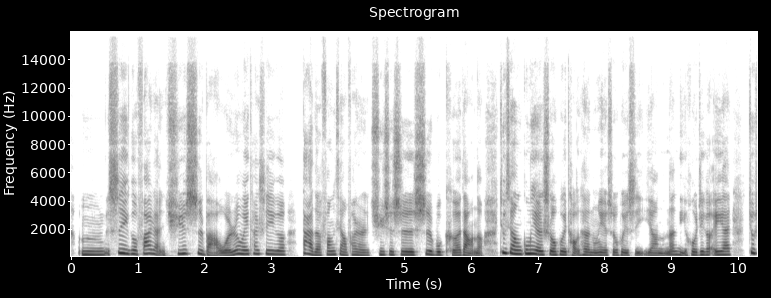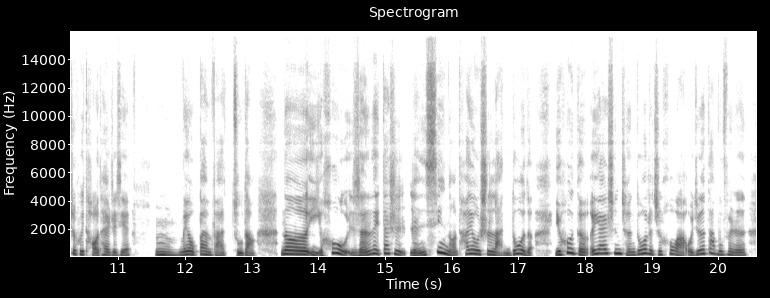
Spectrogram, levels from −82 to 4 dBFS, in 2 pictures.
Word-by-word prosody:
嗯， 220 -1 0
是 320 - +3
一 295 - +5
个 260 -1 0
发 275 +4 -1
展 260 - -4
趋 275 0 -1
势 275 0 -1
吧， 225 - -4
我 170 - 0
认 245 +8 +2
为 255 -1 +2
它 265 0 -4
是 270 0 -5
一 250 - 0
个 230 -1 -1 0.2
大 270 -5 0
的 195 -2 -1
方 225 +5 -3
向 195 - -4
发 205 +2 -6
展 180 -3 -4
趋 215 +6 -4
势 210 0 -2
是 205 0 +2
势 195 +4 0
不 200 -1 0
可 175 -2 -4
挡 180 -4 0
的。 - - -4 0.2
就 340 - +5
像 280 -5 +4
工 280 0 +6
业 240 -4 +5
社 225 -1 +1
会 215 0 +1
淘 - - -4
汰 195 -1 -2
农 175 0 -2
业 180 -1 -1
社 180 +1 -5
会 180 -3 -1
是 165 - -7
一 - - -8
样 160 -1 -4
的， 150 - -5
那 - - -1
以 160 - -3
后 205 -2 -1
这 215 +2 0
个 205 - -2
AI 220 0 0 0.2
就 325 - +4
是 295 -3 +1
会 225 -2 0
淘 195 - -4
汰 195 +2 -4
这 185 0 -4
些 185 +1 -5 0.4
嗯， 195 -3 +1
没 195 +2 0
有 225 -2 +4
办 220 -1 -2
法 185 -1 -7
阻 165 - -1
挡。 155 -1 -4 0.3
那 250 -3 +6
以 170 - +1
后 295 - +3
人 185 +5 +1
类 275 -1 +2
但 290 +3 0
是 250 -7 -2
人 170 +2 0
性 320 - +5
呢， 195 -7 -2
它 260 - -5
又 270 -2 +3
是 225 -1 -2
懒 155 -8 -4
惰 265 0 +3
的， - - -5 0.3
以 220 - +4
后 325 +8 +4
等 220 -8 +1
AI 290 +3 +1
生 300 -1 +3
成 200 -7 -4
多 265 +6 +2
了 260 - +1
之 220 0 -3
后 255 +4 -6
啊， 180 -6 -2
我 - - -1
觉 225 - -3
得 275 - +3
大 290 0 -3
部 230 -3 -2
分 210 -1 -4
人 180 +2 -3
220 Hz, 295 characters per minute, -23 LUFS, 190-260 Hz, 0.4 s, 工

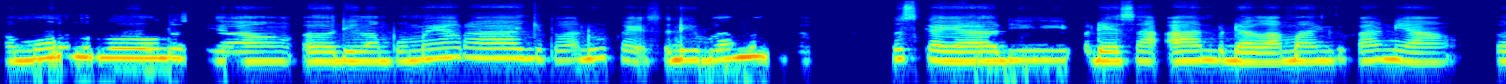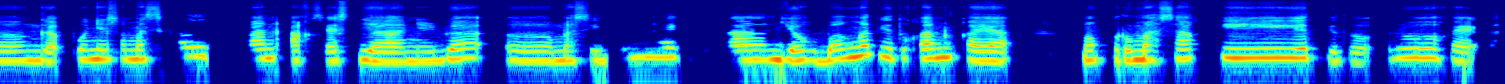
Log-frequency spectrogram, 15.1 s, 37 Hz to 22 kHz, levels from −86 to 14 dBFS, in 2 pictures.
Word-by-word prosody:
pemulung, 280 +4 +3
terus 270 -1 -2
yang, 215 0 -3 0.2
eee, 215 0 -1
di 220 - +2
lampu 215 0 -5
merah, 280 0 -2 0.2
gitu. 255 -2 -10
Aduh, 255 +3 -2
kayak 230 - -8
sedih 235 +2 0
banget, 290 +5 +5
gitu. 230 -3 -33 0.4
Terus 260 +1 -3
kayak 220 -1 +2
di 235 - -3 0.3
pedesaan, 220 0 0
pedalaman 215 -1 0
gitu 240 - -15
kan 235 +2 -4
yang, 205 0 -4 0.3
eee, 220 0 -3
nggak 210 -2 -1
punya 255 0 +3
sama 250 0 +1
sekali 300 +4 -5 0.2
kan, 260 +1 +2
akses 220 -1 -5
jalannya 215 0 +1
juga, 255 +2 +3 0.2
eee, 220 -1 -3
masih 230 +1 -6
jelek, 290 +1 -3 0.2
kan. 235 +1 0
Jauh 230 -1 +3
banget, 300 +6 +7
gitu 265 -2 -2
kan, 265 +2 +7
kayak 225 -2 +4 0.4
mau 235 - +1
ke 245 - -7
rumah 240 -1 +5
sakit, 280 +1 +5
gitu. 210 -2 -8
Aduh, 280 +1 +1
kayak 220 -2 -4
235 Hz, 185 wpm, -23 LUFS, 220-275 Hz, 0.4 s, banget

